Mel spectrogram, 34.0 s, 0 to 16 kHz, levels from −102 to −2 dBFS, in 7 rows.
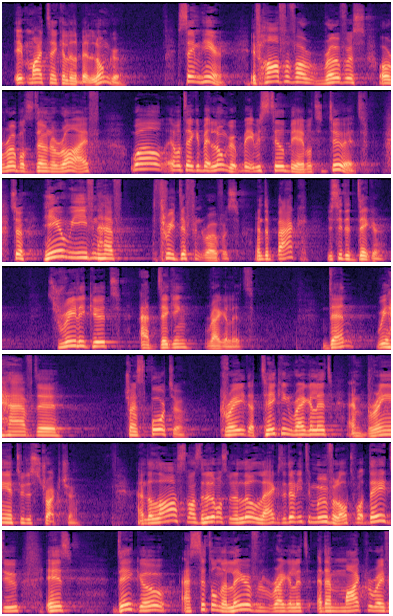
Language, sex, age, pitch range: Korean, male, 30-49, 145-185 Hz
